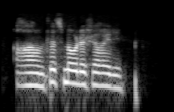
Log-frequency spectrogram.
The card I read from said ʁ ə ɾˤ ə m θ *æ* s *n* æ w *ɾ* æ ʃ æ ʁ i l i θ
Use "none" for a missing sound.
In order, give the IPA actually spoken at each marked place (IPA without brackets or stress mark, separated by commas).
æ, m, l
